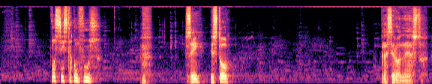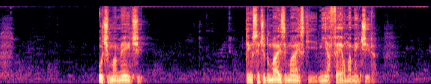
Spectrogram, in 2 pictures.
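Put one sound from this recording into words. A second man answers calmly, close by.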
